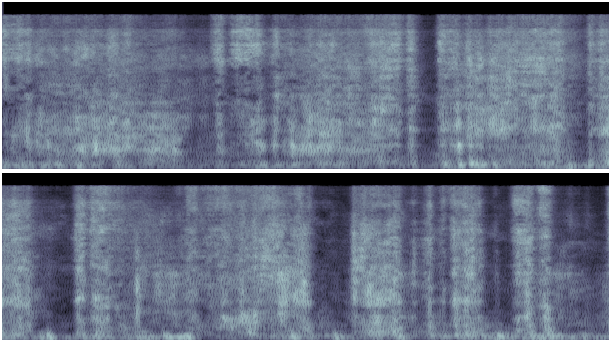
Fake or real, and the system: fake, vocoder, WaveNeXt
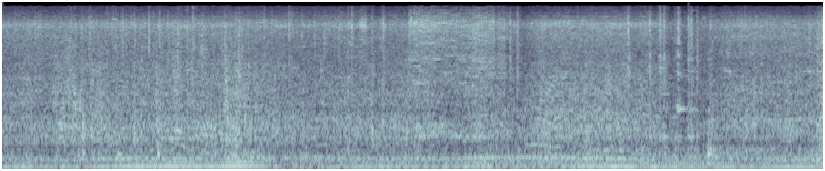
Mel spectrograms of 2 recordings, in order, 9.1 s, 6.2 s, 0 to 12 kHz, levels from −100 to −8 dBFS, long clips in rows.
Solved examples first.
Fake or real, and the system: real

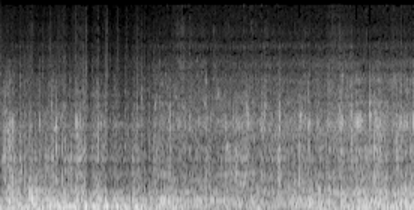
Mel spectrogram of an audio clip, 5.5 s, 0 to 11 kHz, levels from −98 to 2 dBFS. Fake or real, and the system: fake, vocoder, Vocos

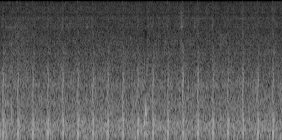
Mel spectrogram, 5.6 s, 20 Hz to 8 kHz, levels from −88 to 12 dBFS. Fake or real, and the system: real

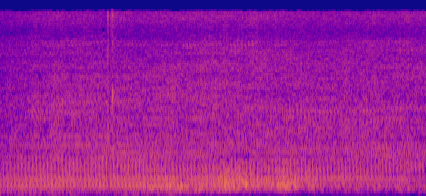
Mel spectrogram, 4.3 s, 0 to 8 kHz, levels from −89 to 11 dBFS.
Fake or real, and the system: real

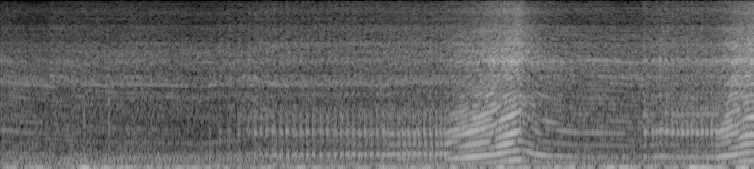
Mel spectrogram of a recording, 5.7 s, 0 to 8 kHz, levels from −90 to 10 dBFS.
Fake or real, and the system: real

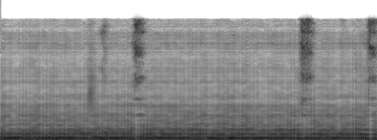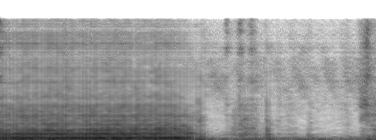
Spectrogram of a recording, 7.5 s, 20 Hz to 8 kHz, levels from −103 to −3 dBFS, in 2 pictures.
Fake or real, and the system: fake, vocoder, Vocos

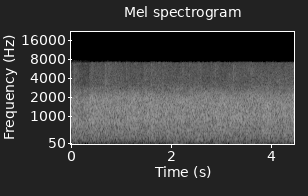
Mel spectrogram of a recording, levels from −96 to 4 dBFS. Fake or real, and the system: real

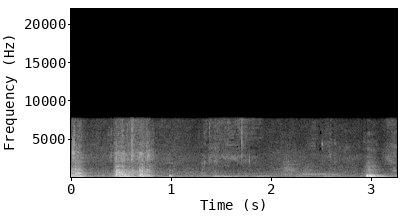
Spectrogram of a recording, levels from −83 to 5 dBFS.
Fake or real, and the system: real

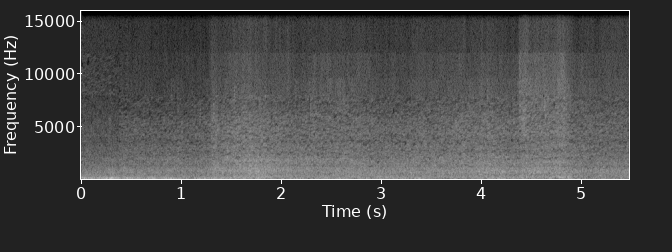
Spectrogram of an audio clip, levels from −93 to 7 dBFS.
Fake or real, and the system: real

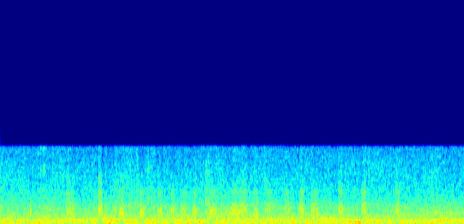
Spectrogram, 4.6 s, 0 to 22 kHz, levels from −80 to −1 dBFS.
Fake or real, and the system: fake, vocoder, BigVGAN v2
